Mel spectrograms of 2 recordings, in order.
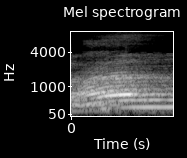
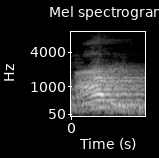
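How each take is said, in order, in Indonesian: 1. Vokalnya dipanjangkan. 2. Vokalnya pendek dan terpotong. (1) "jangan dibaca panjang, bukan am" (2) "langsung am"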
